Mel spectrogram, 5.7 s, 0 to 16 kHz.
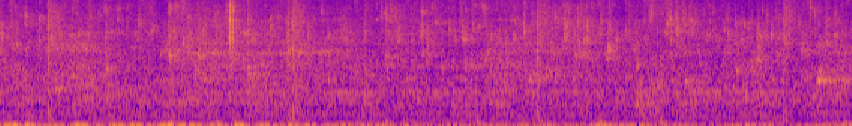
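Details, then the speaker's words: Restored 1990s Jobo CPP2 film processor after its thermal reset switch was pressed, water bath heating from about 20 °C toward 38 °C: steady low pump hum under trickling water, no rattles or surging; circulation pump working normally. "Obviously the pump or something had gone astray and now it's working. You can hear the noise."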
